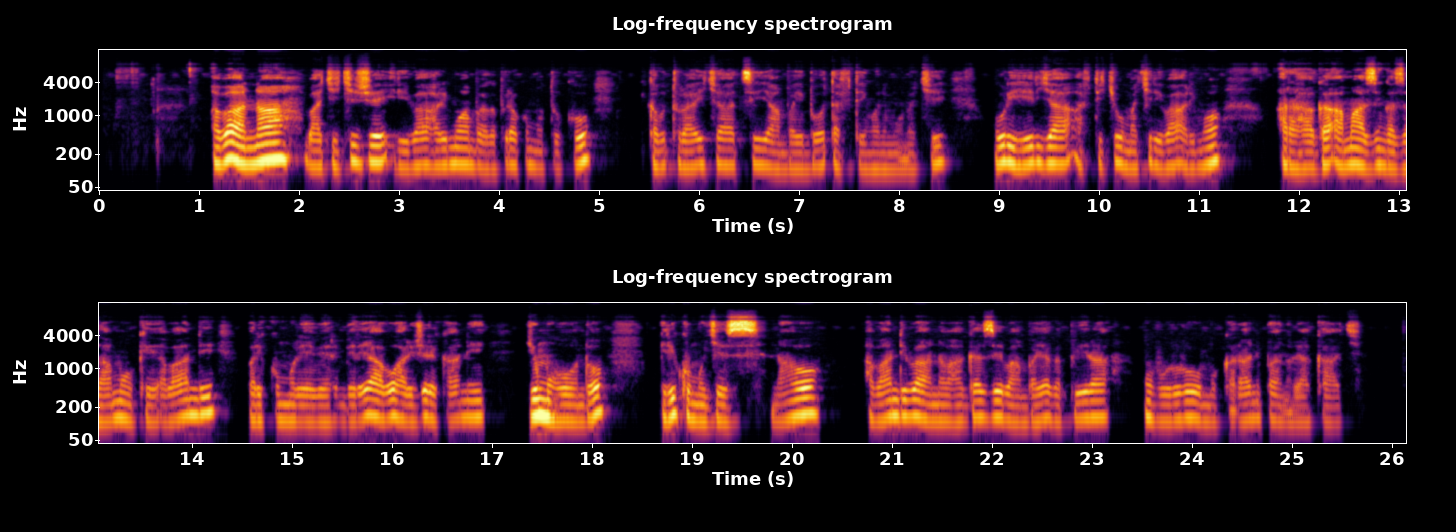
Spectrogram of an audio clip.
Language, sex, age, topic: Kinyarwanda, male, 18-24, health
